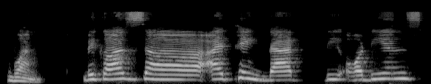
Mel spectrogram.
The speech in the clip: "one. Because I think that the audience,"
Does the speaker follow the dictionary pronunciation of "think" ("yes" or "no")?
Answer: no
